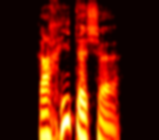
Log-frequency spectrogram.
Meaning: inflection of rachitisch: 1. strong/mixed nominative/accusative feminine singular 2. strong nominative/accusative plural 3. weak nominative all-gender singular
- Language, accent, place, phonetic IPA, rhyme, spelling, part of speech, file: German, Germany, Berlin, [ʁaˈxiːtɪʃə], -iːtɪʃə, rachitische, adjective, De-rachitische.ogg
